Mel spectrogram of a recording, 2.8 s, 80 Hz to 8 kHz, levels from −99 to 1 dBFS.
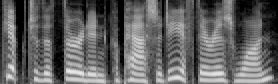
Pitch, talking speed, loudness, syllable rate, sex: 230 Hz, 195 wpm, -18 LUFS, 5.5 syllables/s, female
